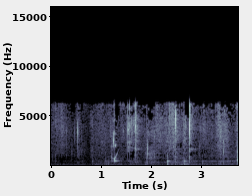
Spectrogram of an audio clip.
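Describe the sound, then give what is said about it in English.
A person takes a quick drink of water: a few soft, wet sips and swallows with small clicks and squishy mouth noises, faint and with no talk. “Let me take a quick drink of water here while you turn.”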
